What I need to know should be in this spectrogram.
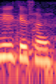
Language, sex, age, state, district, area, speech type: Marathi, female, 18-30, Maharashtra, Nashik, urban, spontaneous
